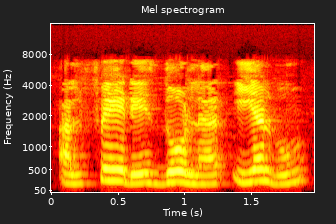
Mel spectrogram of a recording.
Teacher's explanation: llevan la mayor fuerza de voz en la penúltima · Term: palabras graves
